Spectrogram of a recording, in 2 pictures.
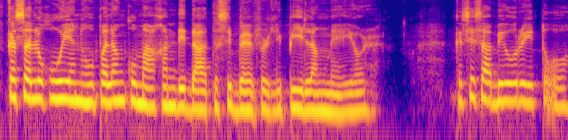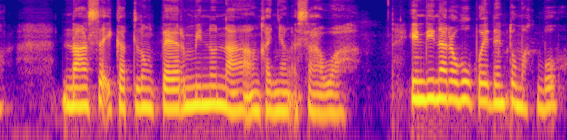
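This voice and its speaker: A woman's voice: medium pitch, normal speed, close to an everyday voice. A Filipino woman acting in a radio drama as a wistful grown daughter and foster mother. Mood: informing.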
